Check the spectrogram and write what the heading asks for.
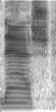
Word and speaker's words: Gnash: Of course, that's Gnash spelled with a silent G at the front.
